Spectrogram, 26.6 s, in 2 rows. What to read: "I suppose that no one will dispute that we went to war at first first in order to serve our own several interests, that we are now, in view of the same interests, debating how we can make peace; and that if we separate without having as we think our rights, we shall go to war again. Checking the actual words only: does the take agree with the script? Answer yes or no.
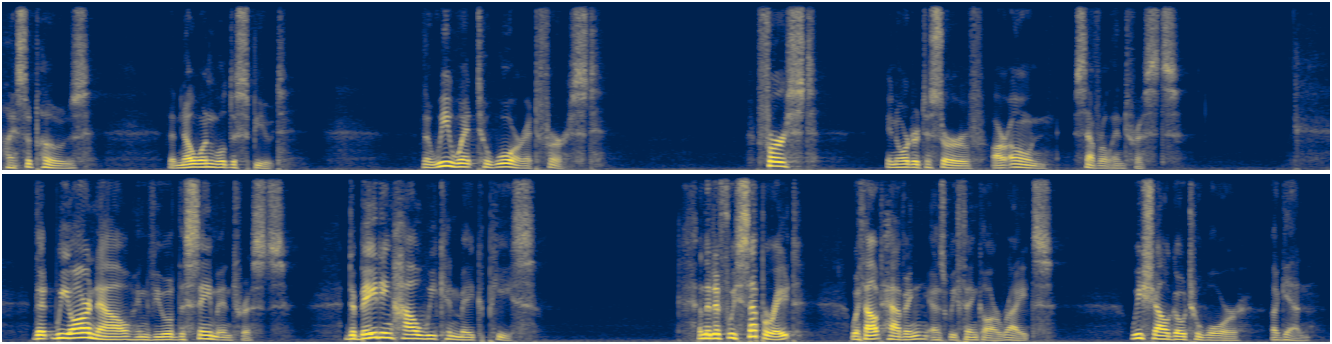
yes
